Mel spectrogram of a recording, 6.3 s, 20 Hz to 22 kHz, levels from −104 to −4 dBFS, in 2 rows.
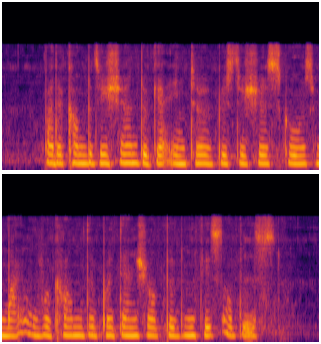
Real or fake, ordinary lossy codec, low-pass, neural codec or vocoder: fake; none; none; codec, 16 kHz, 4.8 kbps, FACodec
